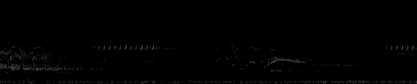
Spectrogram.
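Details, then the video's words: A group of coyotes yips and warbles in a quivering chorus of wavering trills and short rising glides. A constant high whine and a low background rumble sit beneath them. "Coyotes giving me a call.."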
